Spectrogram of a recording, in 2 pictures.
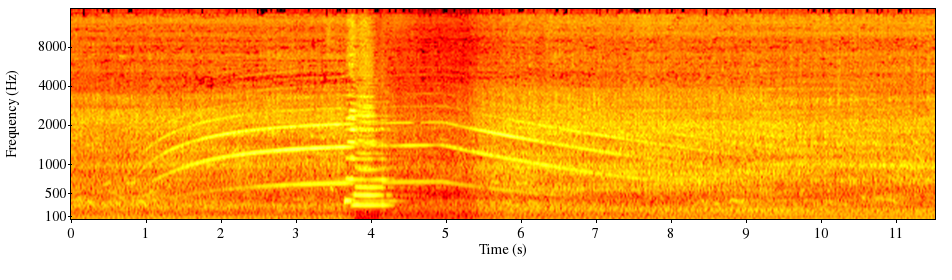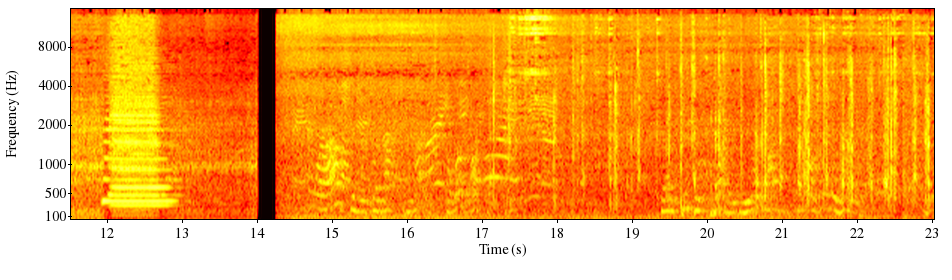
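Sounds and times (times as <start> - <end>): low engine rumble: 0.0 - 23.0
fire truck siren winding: 0.9 - 8.7
air horn blast: 3.6 - 4.6, 11.9 - 13.1.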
